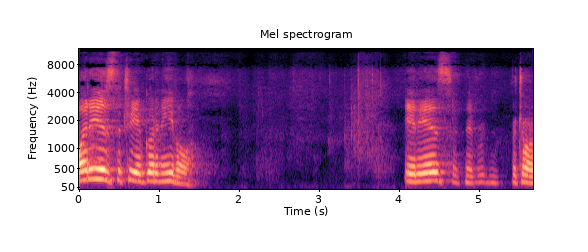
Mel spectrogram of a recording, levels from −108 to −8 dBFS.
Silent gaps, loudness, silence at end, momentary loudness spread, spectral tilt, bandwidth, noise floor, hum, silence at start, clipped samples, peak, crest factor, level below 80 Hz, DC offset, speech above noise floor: none; -22 LUFS; 0 s; 22 LU; -4.5 dB/octave; 11 kHz; -67 dBFS; none; 0 s; under 0.1%; -6 dBFS; 18 dB; -76 dBFS; under 0.1%; 45 dB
